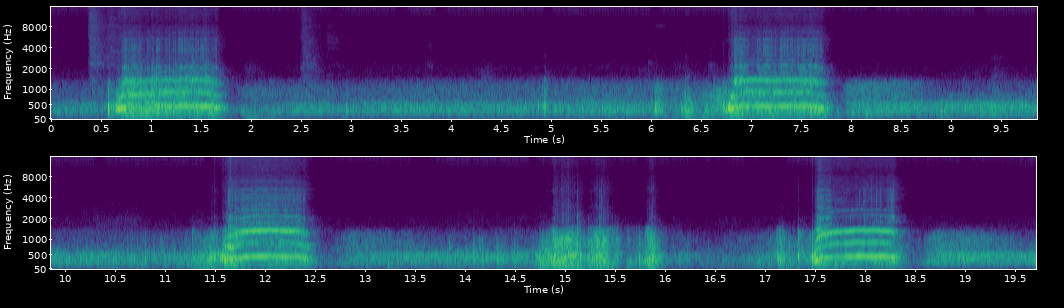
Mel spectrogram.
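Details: Tracheal stridor in a patient, shown visualized.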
